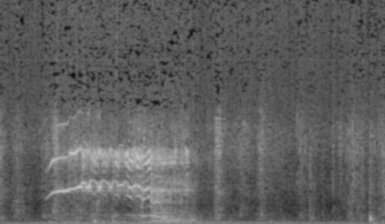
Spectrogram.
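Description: A horse pulling an open buckboard wagon gives a single loud, wavering whinny lasting about a second and a half, followed by a few faint hoof knocks.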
